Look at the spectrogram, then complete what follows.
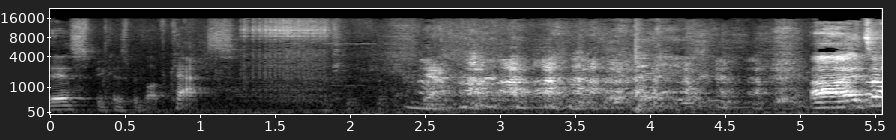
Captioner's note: class laughing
